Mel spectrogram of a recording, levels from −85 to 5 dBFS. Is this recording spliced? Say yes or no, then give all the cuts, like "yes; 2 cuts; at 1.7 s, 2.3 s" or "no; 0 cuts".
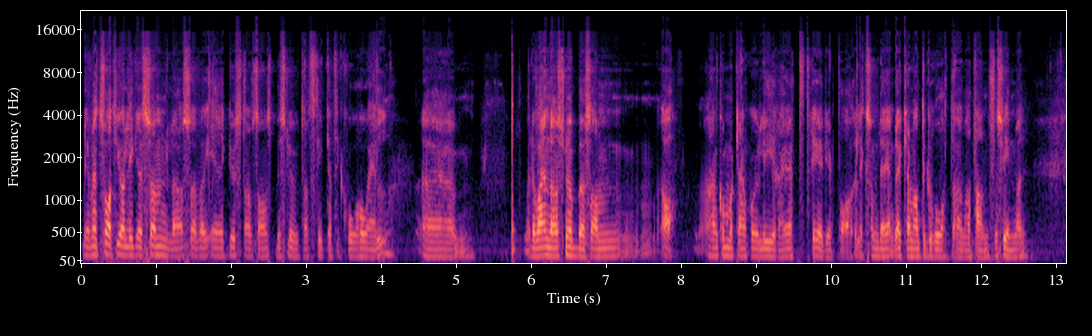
no; 0 cuts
